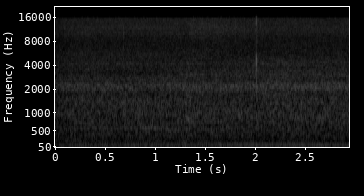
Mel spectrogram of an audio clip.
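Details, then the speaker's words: Graf Eco-Plus rainwater harvesting booster pump running at just over three bar while filling a toilet from the underground tank: quiet, steady low hum with no knocks, surges or rattles; normal pump operation. "the pump will then run and if we just watch the needle this time we'll see that the pump is running at just over three bar"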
